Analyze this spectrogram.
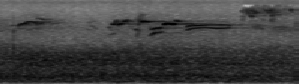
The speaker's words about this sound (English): Mostly robins. There's the odd song thrush. They're all quietening down.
